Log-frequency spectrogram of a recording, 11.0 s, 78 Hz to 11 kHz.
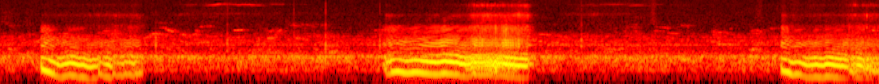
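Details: Sleeping cat snoring: three slow, rumbling, throaty snores on breathing in, roughly 13 a minute, with quiet pauses between them.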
